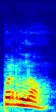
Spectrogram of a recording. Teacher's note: the Czech city of Burno written b r n o which has a stressed trilled R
